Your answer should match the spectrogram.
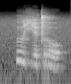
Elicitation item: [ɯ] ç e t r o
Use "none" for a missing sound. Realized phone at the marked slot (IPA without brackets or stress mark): ɯ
